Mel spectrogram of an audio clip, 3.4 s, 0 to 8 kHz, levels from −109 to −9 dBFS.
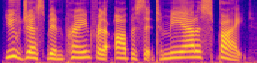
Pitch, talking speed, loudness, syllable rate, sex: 235 Hz, 210 wpm, -16 LUFS, 5.5 syllables/s, female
